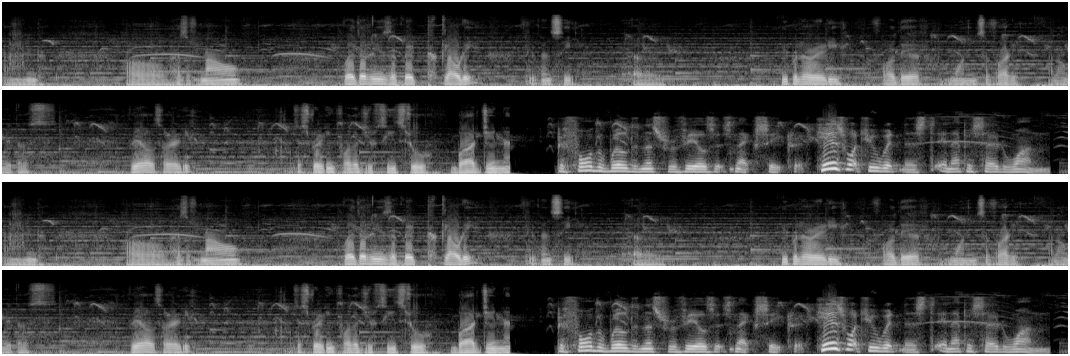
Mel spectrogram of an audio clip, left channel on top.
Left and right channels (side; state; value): both; identical; correlation 1.00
